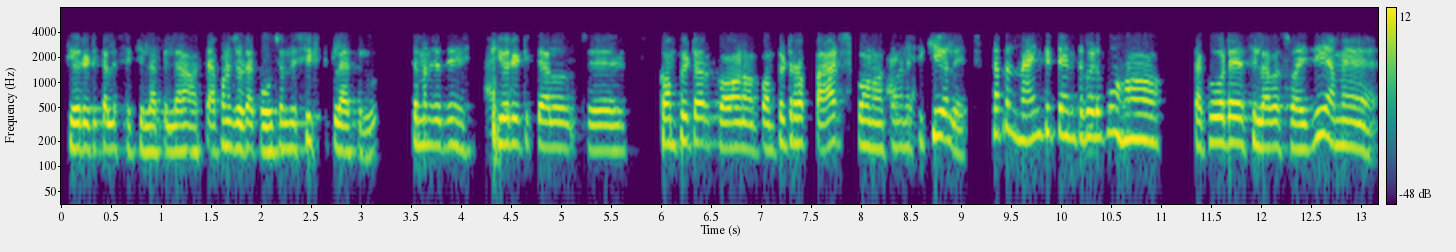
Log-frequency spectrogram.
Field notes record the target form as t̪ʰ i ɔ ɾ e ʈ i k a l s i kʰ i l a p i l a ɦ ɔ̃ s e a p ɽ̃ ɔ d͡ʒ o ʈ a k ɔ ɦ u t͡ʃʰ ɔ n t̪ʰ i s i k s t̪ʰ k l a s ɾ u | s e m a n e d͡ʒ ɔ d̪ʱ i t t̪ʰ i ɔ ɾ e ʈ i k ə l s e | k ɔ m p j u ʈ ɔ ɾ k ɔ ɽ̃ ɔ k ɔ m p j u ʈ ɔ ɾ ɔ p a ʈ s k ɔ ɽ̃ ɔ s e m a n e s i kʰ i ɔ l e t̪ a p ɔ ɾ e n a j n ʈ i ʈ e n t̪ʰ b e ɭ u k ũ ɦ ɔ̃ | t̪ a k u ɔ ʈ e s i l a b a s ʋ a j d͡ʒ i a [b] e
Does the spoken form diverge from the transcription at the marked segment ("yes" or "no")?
yes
